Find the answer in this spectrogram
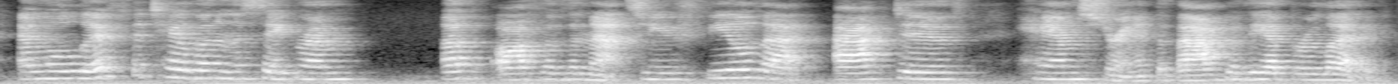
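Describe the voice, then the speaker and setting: A woman leading a Pilates mat class, calmly cueing each movement step by step. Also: fairly high pitch. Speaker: Pilates instructor. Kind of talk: guided exercise class. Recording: very echoey room, mic far off.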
